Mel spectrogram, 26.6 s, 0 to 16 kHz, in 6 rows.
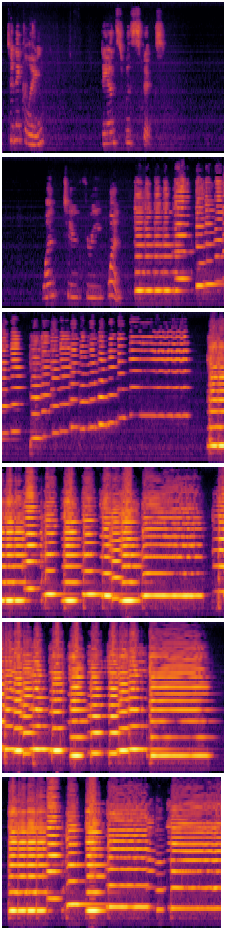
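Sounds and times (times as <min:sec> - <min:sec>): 
tinkling easy violin: 0:07.1 - 0:26.5.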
